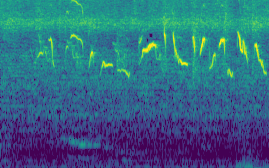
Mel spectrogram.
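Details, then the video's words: Kecial kuning (Javan white-eye) tutoring song for caged birds: sweet, high, slurred whistles in a quick, lilting sequence, growing busier toward the end, with a soft low knock near the close. "MASTERAN TERBARU KECIAL KUNING"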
